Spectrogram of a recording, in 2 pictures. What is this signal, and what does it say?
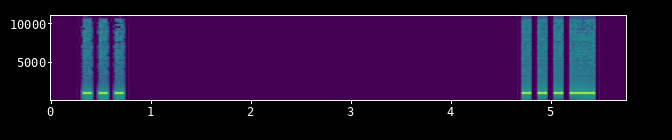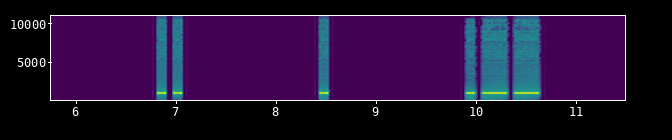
Morse code, heard as a keyed tone, about 15 wpm, spaced as for 5 wpm, 1000 Hz. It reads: S VIEW
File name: qotdfiles / 5wpm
